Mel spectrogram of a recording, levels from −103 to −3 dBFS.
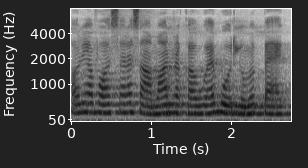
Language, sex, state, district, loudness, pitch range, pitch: Hindi, female, Chhattisgarh, Raigarh, -14 LUFS, 205-230 Hz, 215 Hz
